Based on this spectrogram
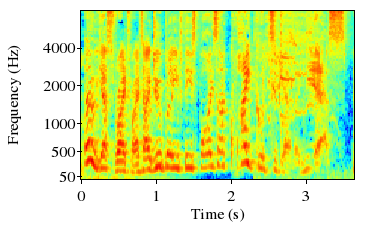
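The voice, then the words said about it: Exaggerated British accent. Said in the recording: “I also spoke in a very exaggerated British accent”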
